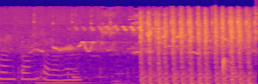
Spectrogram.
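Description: Rapid automatic gunfire in the zombie video game ZombiesWaves, a dense loud volley running continuously for over a second after a stretch of voices talking.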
